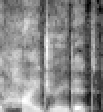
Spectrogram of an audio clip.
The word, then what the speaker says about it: hydrated: My doctor told me to stay hydrated C'est vrai que ça se prononce high, Ouais. hydrated, tu vois.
